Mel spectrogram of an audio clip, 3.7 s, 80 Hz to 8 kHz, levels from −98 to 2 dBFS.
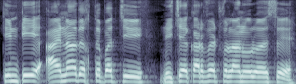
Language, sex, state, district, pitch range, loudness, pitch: Bengali, male, Assam, Hailakandi, 175-195 Hz, -13 LUFS, 185 Hz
